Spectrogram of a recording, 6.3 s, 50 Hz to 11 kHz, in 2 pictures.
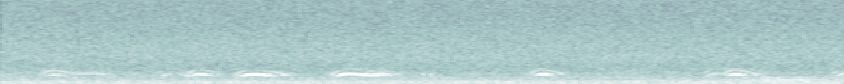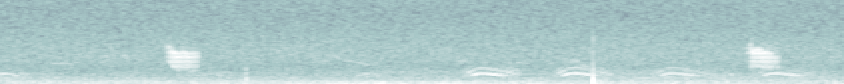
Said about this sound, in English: There's a flock of, I don't know, 70 or so crows nearby here too. To find they love this road as well.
